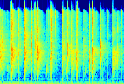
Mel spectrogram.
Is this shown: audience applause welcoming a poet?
yes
